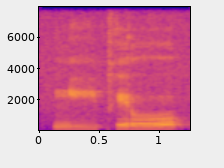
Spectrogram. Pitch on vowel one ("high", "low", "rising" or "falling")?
low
